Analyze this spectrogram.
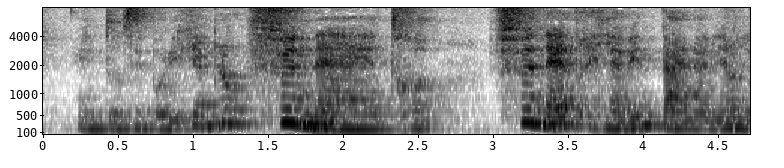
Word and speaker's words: fenêtre: sobre la E francesa, bien, se va a pronunciar E, como la primera que vimos, bien, E. Entonces, por ejemplo, fenêtre.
